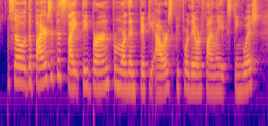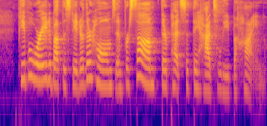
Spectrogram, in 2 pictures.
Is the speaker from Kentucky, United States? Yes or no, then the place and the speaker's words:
yes; Kentucky, United States; I'm from Kentucky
